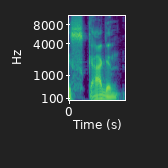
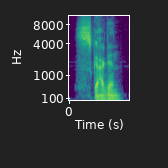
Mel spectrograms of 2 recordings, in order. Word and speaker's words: Skagen: You actually say Skagen. Pronounce it like right in Danish, Skagen.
